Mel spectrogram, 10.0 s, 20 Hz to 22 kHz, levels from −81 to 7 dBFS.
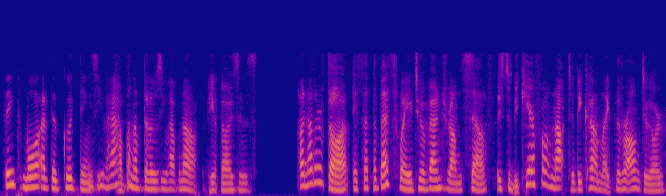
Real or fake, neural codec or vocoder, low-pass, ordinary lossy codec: fake; codec, 16 kHz in and 24 kHz out, 0.4 kbps, LongCat-Audio-Codec, four codebook decoder; 7.2 kHz; AAC, 32 kbps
